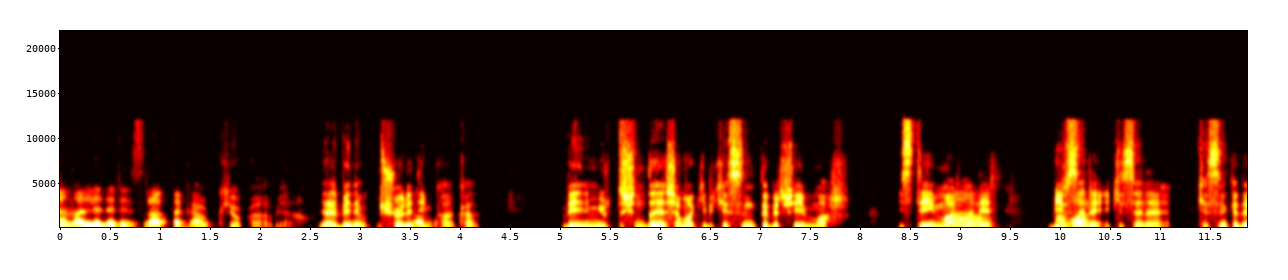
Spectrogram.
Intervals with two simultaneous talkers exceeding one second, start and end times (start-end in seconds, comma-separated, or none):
none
